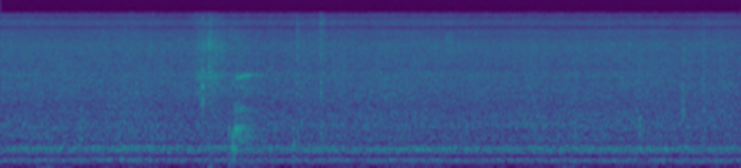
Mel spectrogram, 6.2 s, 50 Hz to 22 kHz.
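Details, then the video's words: Steady hum from a bee nest in a 4-metre length of bamboo, low and unbroken, with one brief sharp knock near the two-second mark. "รังผึ้งอยู่ลำไม้ไผ่ยาว 4 เมตร"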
